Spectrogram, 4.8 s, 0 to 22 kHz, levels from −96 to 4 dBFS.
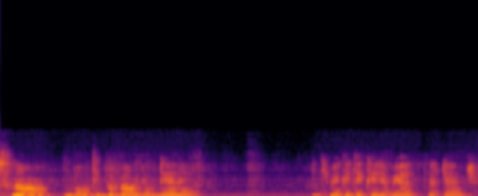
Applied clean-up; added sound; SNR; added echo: none; none; none; reverberation time 0.1 s.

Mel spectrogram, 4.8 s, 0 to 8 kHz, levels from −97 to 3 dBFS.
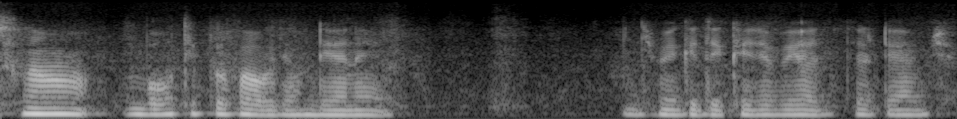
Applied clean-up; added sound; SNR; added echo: none; none; none; none.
